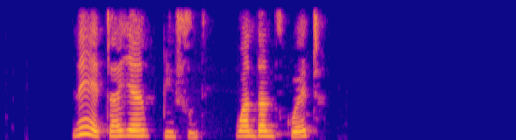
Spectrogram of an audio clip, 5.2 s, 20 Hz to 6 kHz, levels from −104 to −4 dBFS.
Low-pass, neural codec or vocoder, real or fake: 5.4 kHz; vocoder, 22.05 kHz, 80 mel bands, Vocos; fake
